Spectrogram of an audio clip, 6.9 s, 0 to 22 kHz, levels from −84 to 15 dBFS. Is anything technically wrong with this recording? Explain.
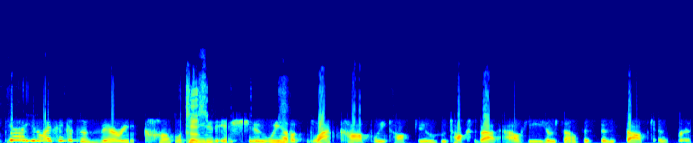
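Yes. Lost LE Audio frames occur twice, from 1.31 to 1.33 s and at 3.16 s. The wireless link dropped about 20 ms of audio and then about 10 ms, which fits two 10 ms frames and then one. The LC3 decoder filled each gap by repeating the last good spectrum with its phases scrambled. The sound briefly turns into a noisy, hissy smear. Both gaps are too short for the concealment to fade toward silence.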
